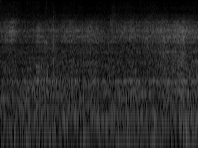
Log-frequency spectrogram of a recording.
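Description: Steady low background noise of the room, with no distinct events.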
